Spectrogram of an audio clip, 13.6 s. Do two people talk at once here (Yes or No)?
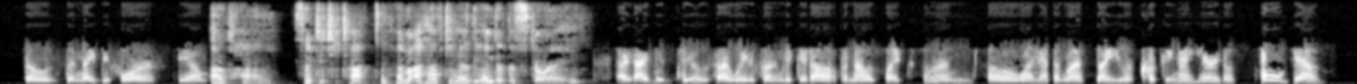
No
